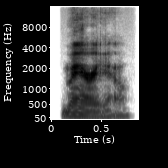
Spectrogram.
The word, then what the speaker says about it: Mario: Being able to pronounce words too well, which, by the way, the robot pronounces a specific word absolutely correct. Yeah. Mario, Mario, Mario. Mario. That is the correct pronunciation of Mario.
